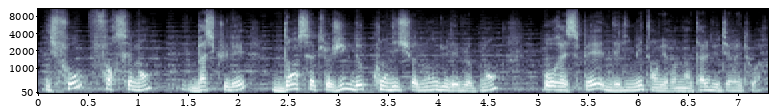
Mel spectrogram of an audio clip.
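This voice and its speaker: A man speaking in a measured, reflective way in a documentary interview. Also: medium pitch, darkish tone, faint music behind. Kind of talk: interview commentary in a documentary film.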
